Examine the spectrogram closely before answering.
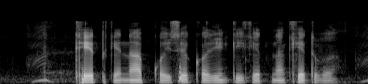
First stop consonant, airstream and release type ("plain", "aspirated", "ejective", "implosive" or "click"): aspirated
